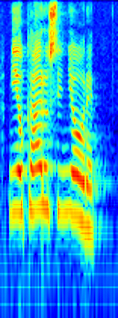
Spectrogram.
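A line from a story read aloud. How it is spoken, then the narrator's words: Called out on entering. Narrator (Italian): gridò essa entrando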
